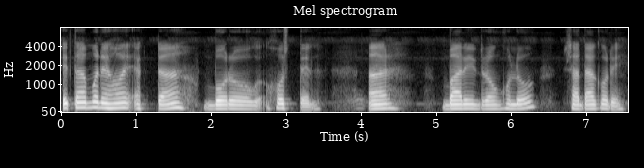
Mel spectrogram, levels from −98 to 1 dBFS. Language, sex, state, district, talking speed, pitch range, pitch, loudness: Bengali, male, Tripura, West Tripura, 95 wpm, 140-160 Hz, 145 Hz, -17 LUFS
